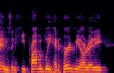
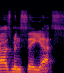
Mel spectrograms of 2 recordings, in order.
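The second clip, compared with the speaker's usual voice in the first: plain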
